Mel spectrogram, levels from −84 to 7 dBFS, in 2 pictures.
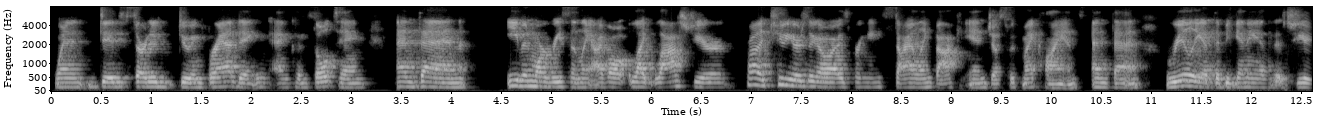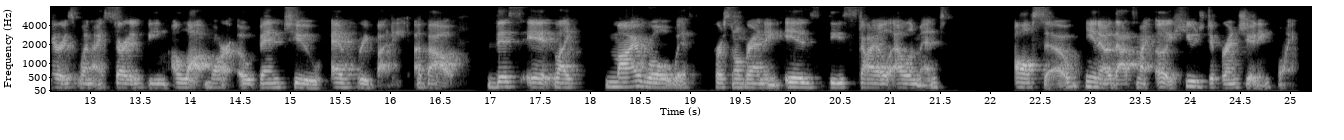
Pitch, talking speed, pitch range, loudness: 155 Hz, 175 wpm, 150-165 Hz, -21 LUFS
